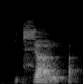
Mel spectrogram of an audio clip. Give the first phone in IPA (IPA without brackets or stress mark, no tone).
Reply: t͡ɕ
